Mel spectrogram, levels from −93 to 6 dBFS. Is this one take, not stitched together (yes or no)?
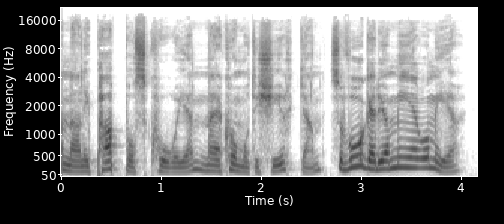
no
